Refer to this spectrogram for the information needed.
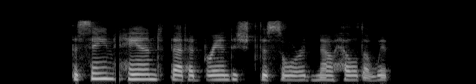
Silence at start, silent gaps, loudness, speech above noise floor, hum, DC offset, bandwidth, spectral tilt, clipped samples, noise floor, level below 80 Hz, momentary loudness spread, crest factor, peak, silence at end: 0.7 s; none; -27 LUFS; 60 dB; none; under 0.1%; 8.4 kHz; -3.5 dB/octave; under 0.1%; -86 dBFS; -72 dBFS; 7 LU; 18 dB; -10 dBFS; 0.9 s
